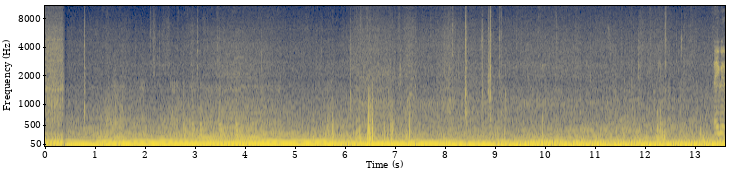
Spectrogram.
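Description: Nissan Sentra B13 on freshly installed front coilovers, cruising on a short drive: a steady low engine and road rumble throughout, with wind noise and occasional thumps over bumps.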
